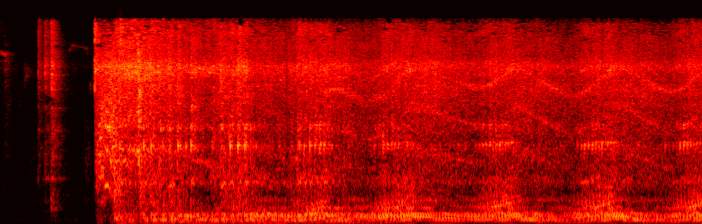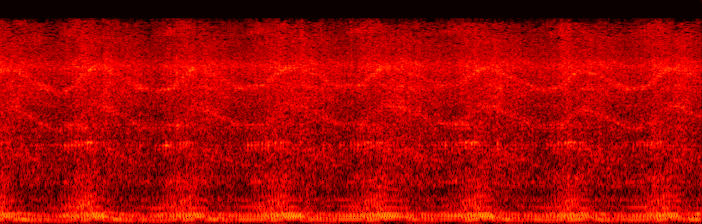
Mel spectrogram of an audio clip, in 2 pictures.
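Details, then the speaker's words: Honda Gold Wing after head removal and new head gaskets, run briefly with no coolant and moisture still in the crankcase: short crank, then it catches and holds a steady, fairly even idle with a slow swell; no smoke, no weird noises, running normally. "she wasn't smoking no weird noises learned an awful lot of garbage off the exhaust"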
